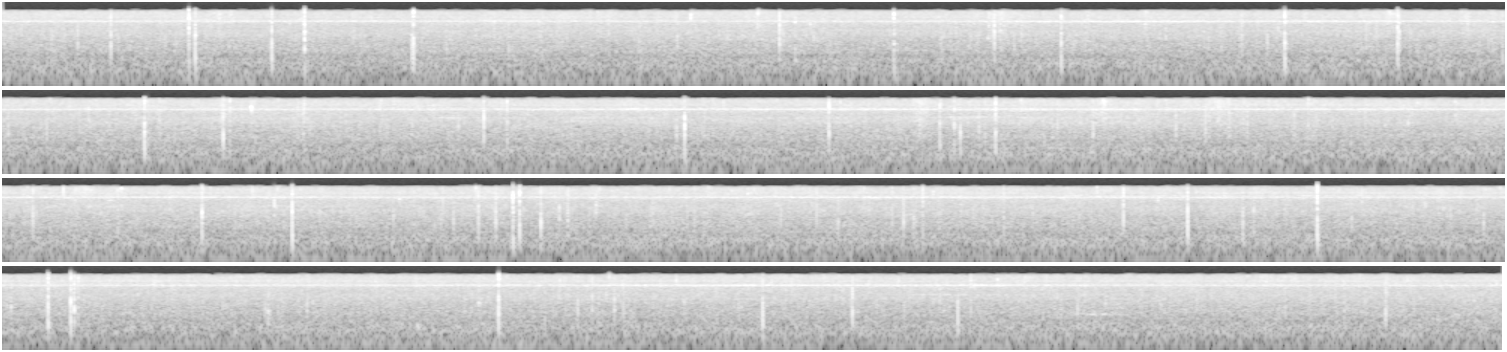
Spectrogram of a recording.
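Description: Steady rain falling, with scattered heavier drops landing at irregular moments, and a thin steady high-pitched tone underneath.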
